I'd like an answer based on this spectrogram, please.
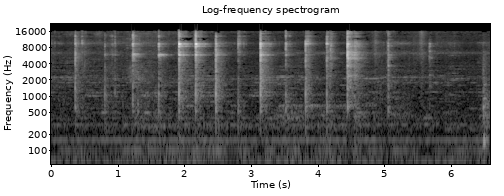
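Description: A metal spoon clinking and scraping against a bowl, about a dozen sharp taps, roughly three a second, as rice flour is knocked out into a steel mixer-grinder jar; the tapping stops about two-thirds of the way through.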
